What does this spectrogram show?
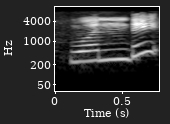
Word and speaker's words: বন্দে: রত্ন মুকুটাও, রশ্মি রত্ন মুকুটাও, অনুসারের জায়গায় ও হসন্ত, মুকুটাও বন্দে, এই ব আবার কিন্তু বর্গীয় ব নয়, এটা কিন্তু অন্তস্থ ব, তো এটা উচ্চারণের সময় ও উচ্চারণ করব, ব নয়।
